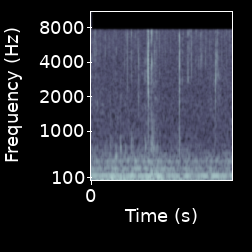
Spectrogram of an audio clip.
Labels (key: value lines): label: anthrophony, boat engine
recorder: SoundTrap 300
